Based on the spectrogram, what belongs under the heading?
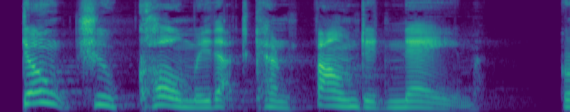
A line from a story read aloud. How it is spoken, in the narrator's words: growled MacFarlane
